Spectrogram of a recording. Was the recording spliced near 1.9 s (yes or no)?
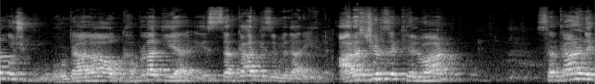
no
